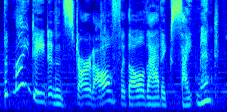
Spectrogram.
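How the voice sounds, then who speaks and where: An actress playing a bubbly, self-adoring waitress and obsessed superfan in a comic game, gushing and dreamy. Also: female voice, medium pitch, wildly swooping pitch, normal speed, music in the background. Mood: dreamy, smug. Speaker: narrator and lead character. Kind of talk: comic scripted narration and game dialogue.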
